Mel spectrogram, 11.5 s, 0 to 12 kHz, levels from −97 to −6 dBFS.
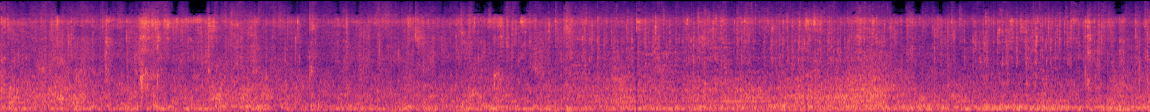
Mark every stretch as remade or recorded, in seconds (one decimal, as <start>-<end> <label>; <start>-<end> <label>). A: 0.0-5.7 remade; 5.7-8.9 recorded; 8.9-9.6 remade; 9.6-10.7 recorded; 10.7-11.5 remade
